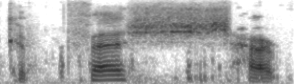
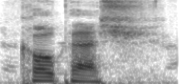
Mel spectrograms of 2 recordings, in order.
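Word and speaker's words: khopesh: All right, I'm checking real quick for the Kafesh. Well, one more time. How do you pronounce that sword? Is it Kafesh? Kopesh. Kopesh.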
